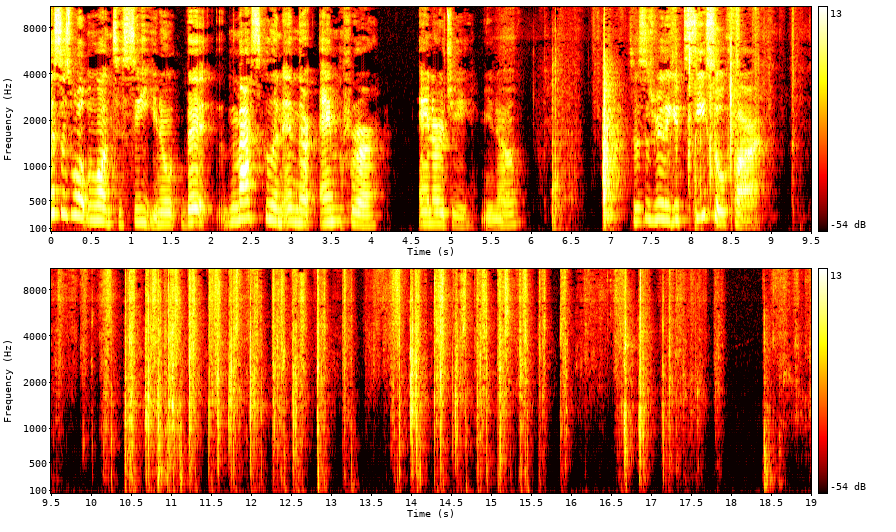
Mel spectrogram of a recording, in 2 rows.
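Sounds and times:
cards being shuffled: 0:06.4 - 0:19.0.

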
